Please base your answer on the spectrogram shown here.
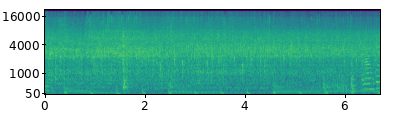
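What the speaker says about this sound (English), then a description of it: "I'm going to add my garlic into the oil, and pretty much I'm just going to fry that for about 5 minutes" Garlic sizzles steadily in hot oil for a Nigerian pilau rice, a continuous bright crackle with occasional stirring clicks and scrapes throughout.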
